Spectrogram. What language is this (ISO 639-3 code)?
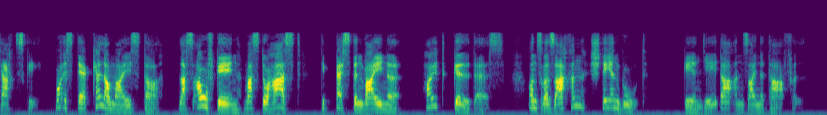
deu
